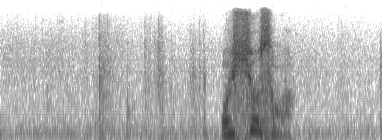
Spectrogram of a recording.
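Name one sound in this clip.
Prayer beads click and rattle between rubbing hands.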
